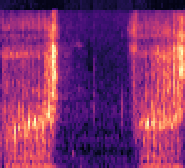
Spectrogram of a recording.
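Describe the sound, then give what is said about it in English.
Monkeys calling close by in the jungle, somewhere on a trail, two loud, deep, rasping roar-like calls separated by a short quiet pause, with no talking. “There was these monkeys and they were coming real close to us, and they were trying to see what we were doing, and then they started throwing stuff at us.”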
